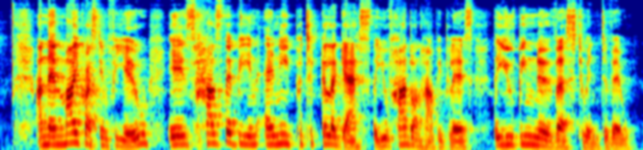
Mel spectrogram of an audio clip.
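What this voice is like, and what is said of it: Welsh accent. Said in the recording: “I love your accent more than anything. My nan, Ruby Meredith, was from South Wales. So I've got Welsh in my blood.”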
